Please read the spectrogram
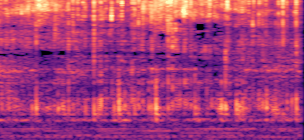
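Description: Water poured in a steady stream from a kettle into a glass bowl of dry couscous, splashing and foaming as it fills the bowl.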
